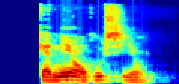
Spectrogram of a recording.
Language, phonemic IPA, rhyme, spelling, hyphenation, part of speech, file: French, /ʁu.si.jɔ̃/, -ɔ̃, Roussillon, Rous‧sil‧lon, proper noun, LL-Q150 (fra)-Roussillon.wav
- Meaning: 1. Roussillon (a region of the Occitania region, France) 2. a regional county municipality of Montérégie, Quebec, Canada 3. a village in Isère department, Auvergne-Rhône-Alpes region, France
